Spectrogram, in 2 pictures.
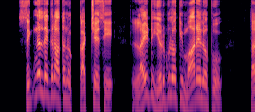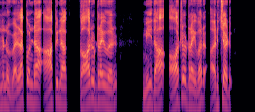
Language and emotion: Telugu, angry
